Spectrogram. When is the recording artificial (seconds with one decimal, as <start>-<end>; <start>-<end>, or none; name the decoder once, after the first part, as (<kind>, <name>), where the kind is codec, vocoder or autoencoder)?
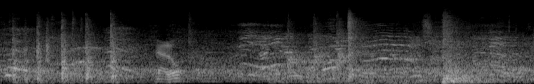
0.0-5.3 (vocoder, BigVGAN v2)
